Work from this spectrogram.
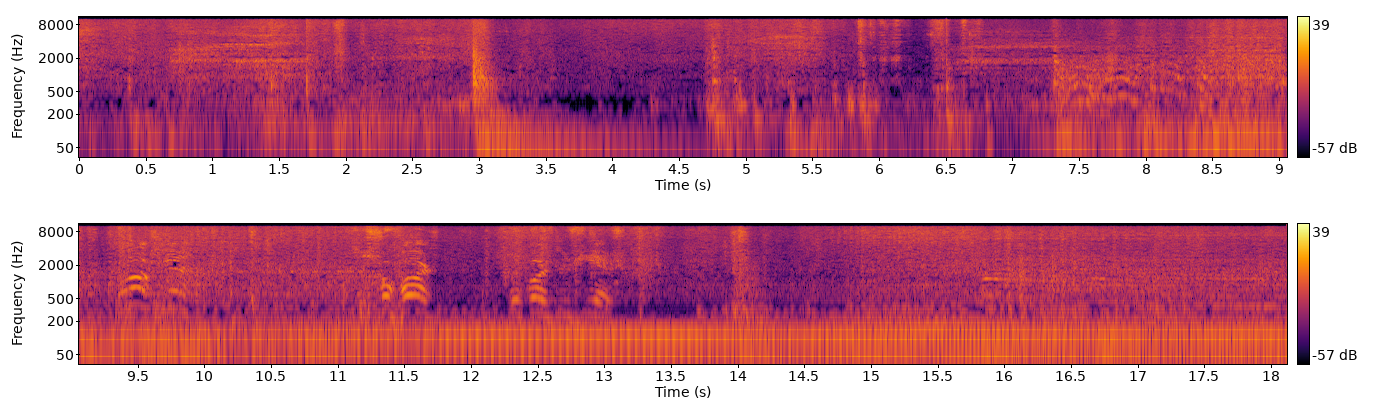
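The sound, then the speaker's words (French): A car left standing in the sun is started with the key: talk and clatter at first, then the engine catches and settles into a steady, low idle for the rest. “Ça va, elle a démarré? Ah ben, elle était restée au soleil, en tournant la clé.”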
